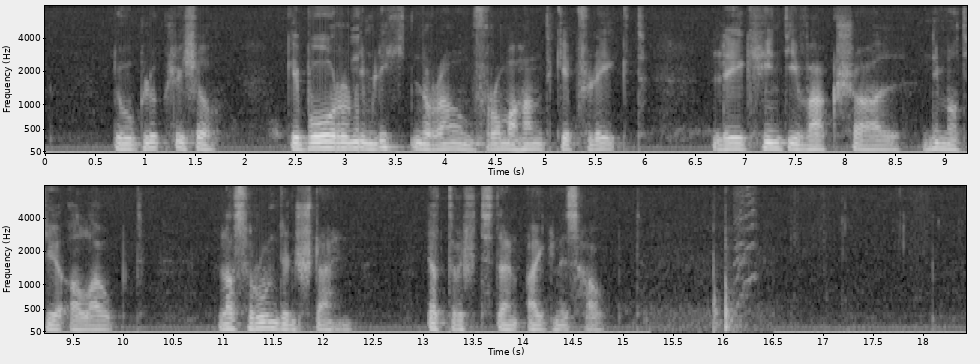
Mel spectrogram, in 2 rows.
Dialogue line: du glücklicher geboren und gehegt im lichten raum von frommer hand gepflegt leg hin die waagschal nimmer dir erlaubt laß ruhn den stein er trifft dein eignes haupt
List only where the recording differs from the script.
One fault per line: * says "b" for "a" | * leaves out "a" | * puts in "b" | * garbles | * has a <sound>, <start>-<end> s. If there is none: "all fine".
* leaves out "und gehegt"
* leaves out "von"
* has a squeak, 15.9-16.4 s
